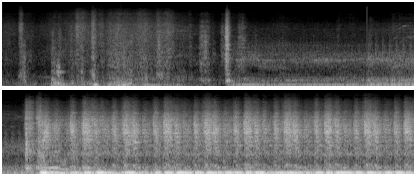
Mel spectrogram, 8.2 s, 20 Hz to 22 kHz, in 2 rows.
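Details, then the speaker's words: 1957 Chevy Tri-Five V8 cranks steadily at about three turns a second but won't start, after fuel tank reinstall; gauge showed some fuel pressure and the pump was leaking. Cause not confirmed; owner next primes the carburetor with gas. "looks like that answer is no so far"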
